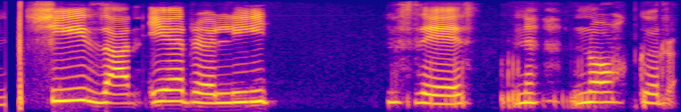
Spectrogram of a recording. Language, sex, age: Icelandic, female, 7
